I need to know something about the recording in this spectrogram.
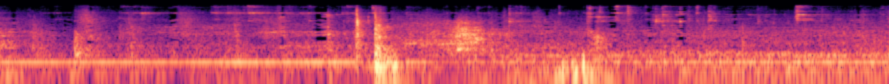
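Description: A sliding patio door being handled and slid open: clicks, rattles and a metallic jangle, with one sharp knock a little under two seconds in.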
